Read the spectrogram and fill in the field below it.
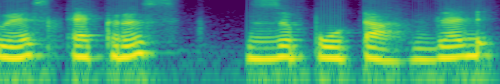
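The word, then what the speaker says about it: zapota: across ए सी एच आर यू S across जपोटा जड ए पी ओ टी ए जपोटा ठीक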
